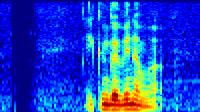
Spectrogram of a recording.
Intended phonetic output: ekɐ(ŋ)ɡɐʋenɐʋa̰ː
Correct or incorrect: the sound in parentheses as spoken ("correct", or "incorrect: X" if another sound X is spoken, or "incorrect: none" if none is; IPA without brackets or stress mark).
correct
